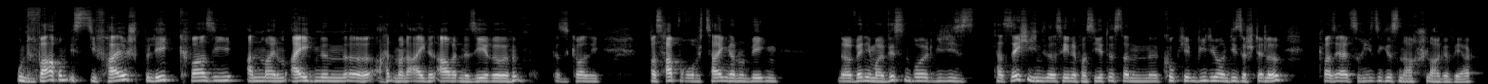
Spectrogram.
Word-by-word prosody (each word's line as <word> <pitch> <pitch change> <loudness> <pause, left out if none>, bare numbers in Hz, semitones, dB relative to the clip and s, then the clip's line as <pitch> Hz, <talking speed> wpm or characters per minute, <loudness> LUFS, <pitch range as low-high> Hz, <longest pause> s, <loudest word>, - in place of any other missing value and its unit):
Und 155 -8 -2
warum 205 +4 +4
ist 185 0 -6
sie 155 - -4
falsch, 210 +9 +3
belegt 185 +4 +1
quasi 180 +1 0
an 160 -1 -1
meinem 160 0 0
eigenen, 160 -1 +4
äh 155 -2 +4
an 165 -1 -6
meiner 150 0 -1
eigenen 150 +1 +1
Arbeit 150 0 +3
in - - -5
der 135 - 0
Serie, 145 +5 +3 0.3
dass 150 -4 -12
ich 125 - -13
quasi 140 -2 -2 0.5
was 150 - -1
habe, 175 +1 +5
worauf 150 -2 -4
ich 145 - -12
zeigen 160 +2 +2
kann 155 -1 +1
und 145 -2 -6
wegen: 150 -1 -2 0.6
„Ne, 145 -1 +1
wenn 160 - +3
ihr 165 - +1
mal 145 0 0
wissen 190 -2 -2
wollt, 165 -2 -1
wie 155 - -7
dies 150 -1 -8
tatsächlich 190 +6 +2
in 160 - -2
dieser 155 -1 +1
Szene 150 -1 0
passiert 150 +3 -3
ist, 170 - -5
dann, 145 -2 -1
äh, 145 - -2
gucke 170 +3 -4
hier 165 - +1
im 160 - -7
Video 170 -1 +1
an 155 - -1
dieser 160 -2 -1
Stelle,“ 155 +6 +2 0.4
quasi 155 0 -1
als 155 -1 -1
riesiges 155 +1 -6
Nachschlagewerk. 135 -2 -4
155 Hz, 225 wpm, -23 LUFS, 150-170 Hz, 0.6 s, habe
